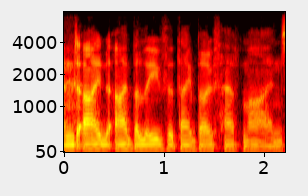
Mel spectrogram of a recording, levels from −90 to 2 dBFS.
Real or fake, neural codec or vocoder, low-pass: real; none; 7.2 kHz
